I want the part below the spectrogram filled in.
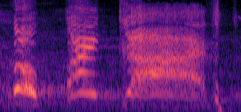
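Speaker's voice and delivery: laughing exclamation. Real, not acted. Laughing exclamation after mom's joke.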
